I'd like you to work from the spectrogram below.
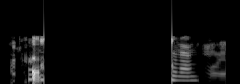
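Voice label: Police District Dispatch; Raleigh; Southeast; p25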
